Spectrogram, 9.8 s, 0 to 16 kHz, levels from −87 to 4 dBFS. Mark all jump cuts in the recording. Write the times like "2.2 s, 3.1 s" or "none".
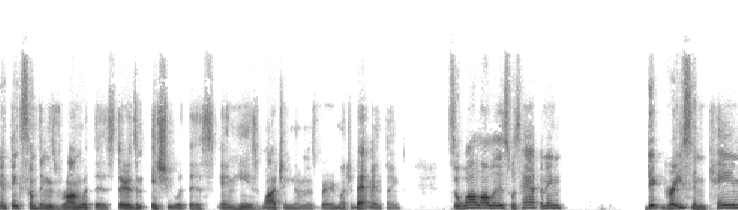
1.8 s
